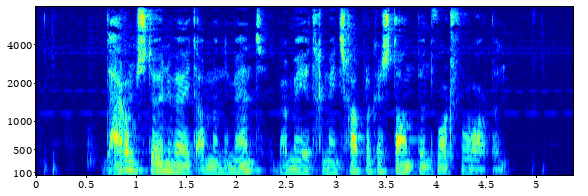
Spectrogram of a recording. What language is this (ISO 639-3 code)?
nld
